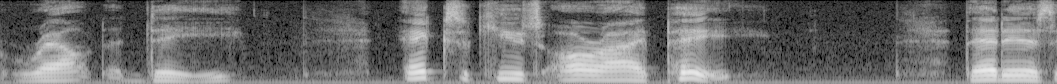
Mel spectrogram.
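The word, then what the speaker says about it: routed: workstation serving as a router a process called route D although that spelled ro ute D is pronounced router D execute our IP that is it maintains routing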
